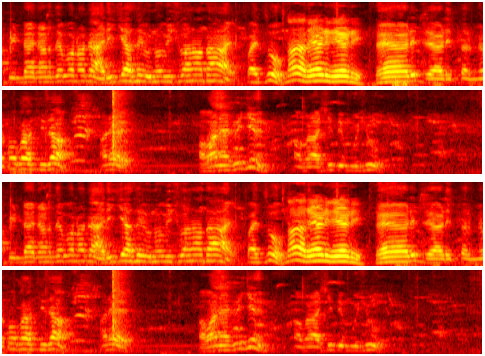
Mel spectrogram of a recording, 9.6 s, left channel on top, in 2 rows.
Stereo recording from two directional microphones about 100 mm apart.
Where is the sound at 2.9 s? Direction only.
85° right; by 3.8 s 60° right (ahead or behind).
